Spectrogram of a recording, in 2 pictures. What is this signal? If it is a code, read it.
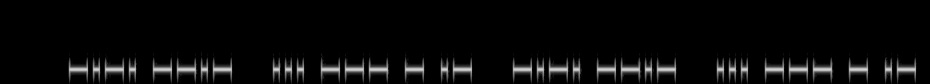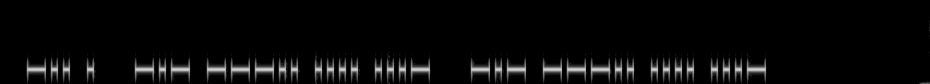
Morse code, heard as a keyed tone, about 20 wpm, 690 Hz. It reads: CQ SOTA CQ SOTA DE K8HV K8HV
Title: SOTA QSO Practice 20wpm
